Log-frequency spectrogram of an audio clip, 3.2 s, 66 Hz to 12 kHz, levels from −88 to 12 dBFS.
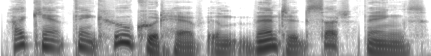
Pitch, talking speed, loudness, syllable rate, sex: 125 Hz, 165 wpm, -20 LUFS, 3.7 syllables/s, male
